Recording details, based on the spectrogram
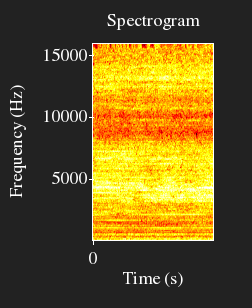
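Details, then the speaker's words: Old inducer motor on a Rheem furnace, unit still working but extremely noisy: loud steady low roar with rough droning hum; sound is internal to the aged motor windings, not serviceable, so the motor is being replaced with a new one. "if a motor is making a sound and it's past a certain age, there's really nothing you can do besides replace the motor, because that sound is internally in the windings on this motor."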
